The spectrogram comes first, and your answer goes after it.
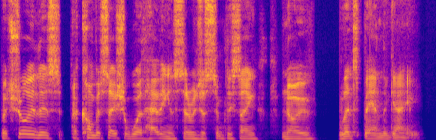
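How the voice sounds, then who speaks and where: At a fairly quick pace, the speaker uses an Australian accent, with ordinary pitch variation and very even loudness. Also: man, medium pitch for a man. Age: 50s. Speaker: gaming commentator. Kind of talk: casual talk to camera.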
